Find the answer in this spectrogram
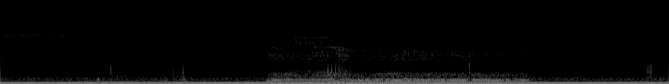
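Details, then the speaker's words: Female dog snoring loudly, though owner says this is quiet for her: a low, rumbling snore on one long breath with a few soft snorts around it, over a steady background hum. "Harlow, why are you snoring so loud? Harlow. And then she gets all quiet."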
